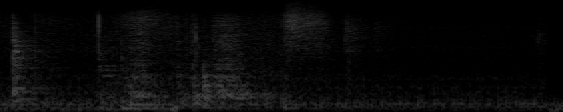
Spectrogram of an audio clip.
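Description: Faint rubbing and scraping of a steel coat-hanger wire being twisted into a hole drilled in a golf ball. There are a few small scrapes in the first second, and then it fades.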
